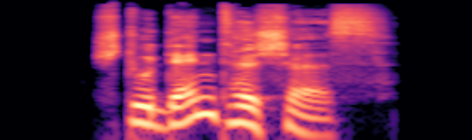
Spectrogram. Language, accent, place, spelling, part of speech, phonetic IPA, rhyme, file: German, Germany, Berlin, studentisches, adjective, [ʃtuˈdɛntɪʃəs], -ɛntɪʃəs, De-studentisches.ogg
- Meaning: strong/mixed nominative/accusative neuter singular of studentisch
